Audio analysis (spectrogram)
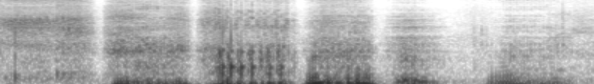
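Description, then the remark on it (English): A man growls and snarls in a rough, wolf-like voice, about five loud bursts in quick succession with short breaks between them, a human imitation of a wild animal. “Man, see, this shit's like turning me into a wolf or something.”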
